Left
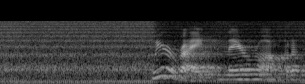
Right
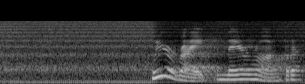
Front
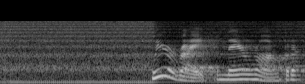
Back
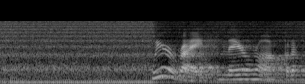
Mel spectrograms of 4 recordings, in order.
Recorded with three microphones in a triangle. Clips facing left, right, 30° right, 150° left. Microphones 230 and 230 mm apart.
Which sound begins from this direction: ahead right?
A woman speaking, at 1.5 s.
